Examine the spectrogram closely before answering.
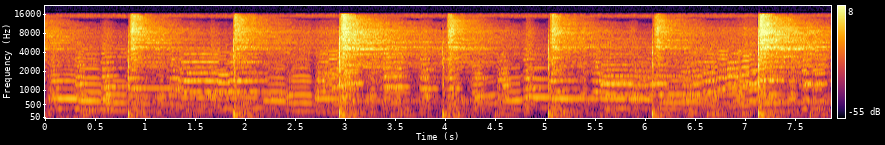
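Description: Brass band playing, with trumpets and trombones carrying the tune over a heavy drum-and-cymbal beat about once a second.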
